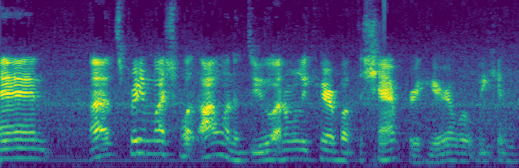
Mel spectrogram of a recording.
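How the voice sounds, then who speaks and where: A man's loudness swings widely as he talks at a moderate pace against noticeable background noise. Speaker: engineering tutorial maker. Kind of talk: tutorial. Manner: casual, with filler words.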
